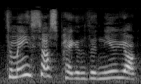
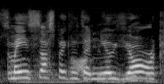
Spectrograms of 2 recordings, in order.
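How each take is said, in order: First: It is read in a British accent. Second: It is read in an American accent. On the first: "British accent" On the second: "American accent"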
